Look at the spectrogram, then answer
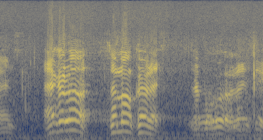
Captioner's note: speaks in foreign language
